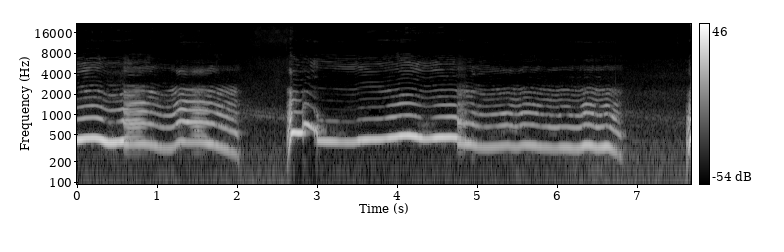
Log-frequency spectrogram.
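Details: Alaskan Malamute howling in three long, sustained, clear tonal howls. Each wavers gently in pitch and sags downward at its end. A sharp rising yelp falls between the first two, with near silence in the gaps.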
